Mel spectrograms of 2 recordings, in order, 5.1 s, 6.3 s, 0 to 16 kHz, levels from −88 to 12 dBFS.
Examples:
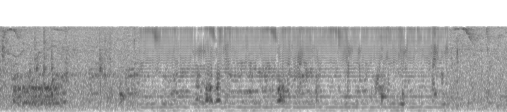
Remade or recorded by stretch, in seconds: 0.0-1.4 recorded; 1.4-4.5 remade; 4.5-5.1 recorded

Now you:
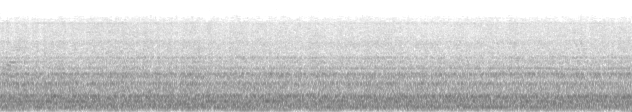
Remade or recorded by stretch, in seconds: 0.0-6.3 recorded

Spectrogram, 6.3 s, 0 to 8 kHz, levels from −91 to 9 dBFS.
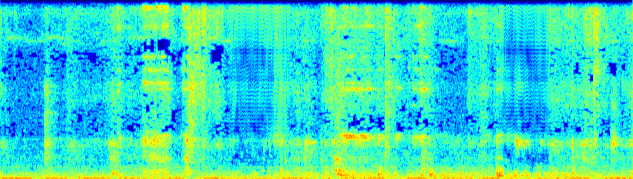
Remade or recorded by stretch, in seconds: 0.0-2.3 recorded; 2.3-2.9 remade; 2.9-5.0 recorded; 5.0-5.5 remade; 5.5-6.3 recorded

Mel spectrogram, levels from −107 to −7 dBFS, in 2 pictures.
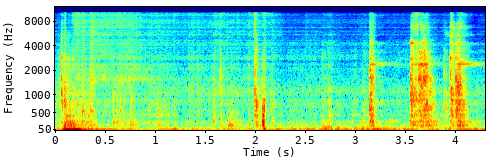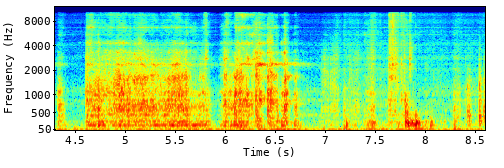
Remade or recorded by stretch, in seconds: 0.0-8.6 remade

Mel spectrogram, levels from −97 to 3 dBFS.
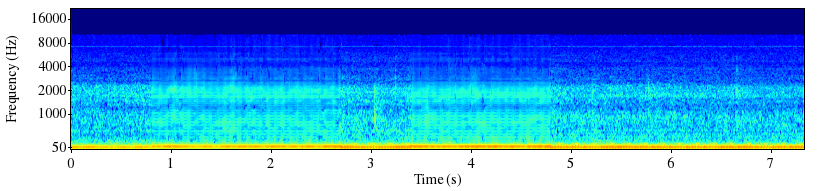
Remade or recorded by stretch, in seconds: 0.0-0.8 recorded; 0.8-2.7 remade; 2.7-3.4 recorded; 3.4-4.8 remade; 4.8-7.3 recorded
